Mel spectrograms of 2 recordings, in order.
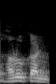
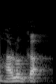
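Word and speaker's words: חנוכה: வந்து கொண்டாடுவாங்க இது வந்து ஹனுக்கான்னு சொல்லி ஷனுக்கா ஹனுக்கா ஹனுகா சில உச்சரிப்பு வந்து சனுகா அப்படிபாங்க ஹனுக்கா அப்படிங்கறது ஒரு எட்டு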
